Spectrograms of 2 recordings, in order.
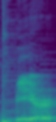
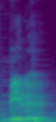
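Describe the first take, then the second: First: It is said with English sounds, as one syllable. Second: It is said with Japanese sounds, as two syllables. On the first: "but as you guys know, it's beer" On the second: "in Japanese, people call this thing biru"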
